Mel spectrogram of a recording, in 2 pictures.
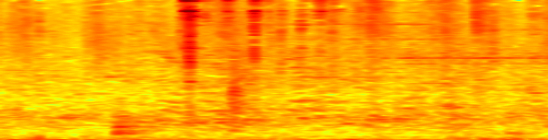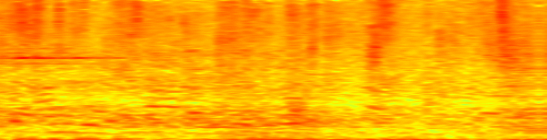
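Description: A crowd murmurs outdoors, with a low rumble in the background.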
